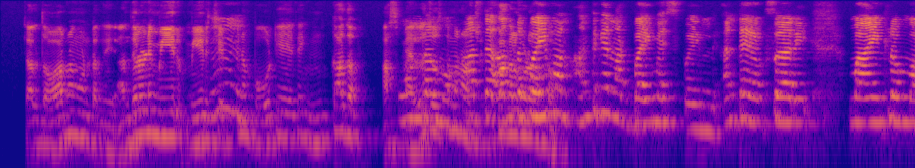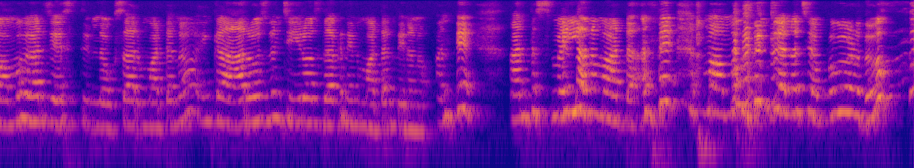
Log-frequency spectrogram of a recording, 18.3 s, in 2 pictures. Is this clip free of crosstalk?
No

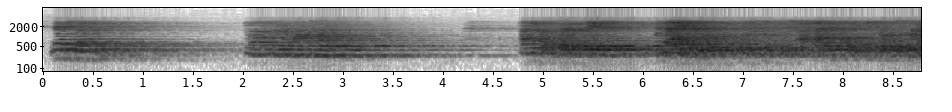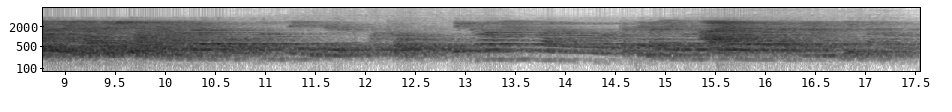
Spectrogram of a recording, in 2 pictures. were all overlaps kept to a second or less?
No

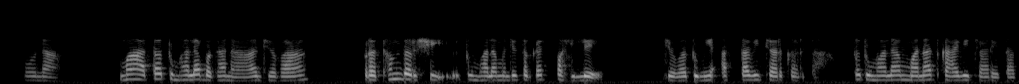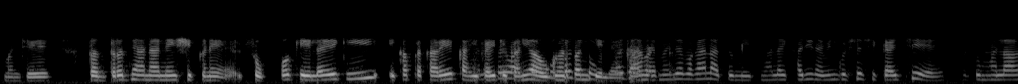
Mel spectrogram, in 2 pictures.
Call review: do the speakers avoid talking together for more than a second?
No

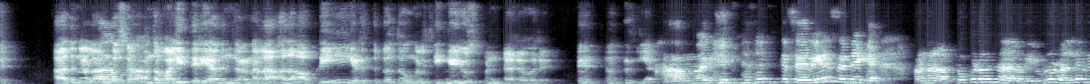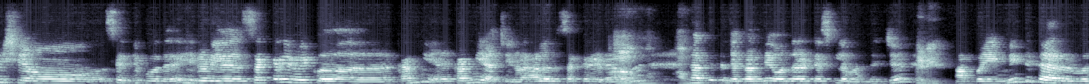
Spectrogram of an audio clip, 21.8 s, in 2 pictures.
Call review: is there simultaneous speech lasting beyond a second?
No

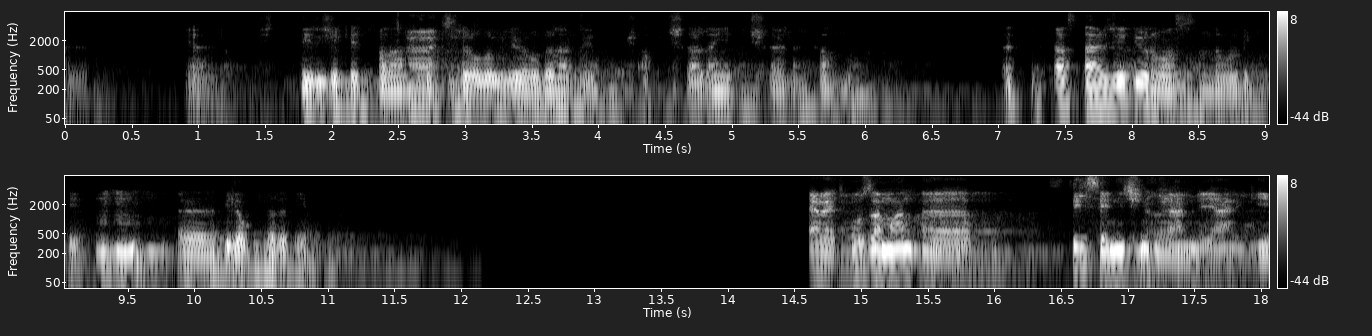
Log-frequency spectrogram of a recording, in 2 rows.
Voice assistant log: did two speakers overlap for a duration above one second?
No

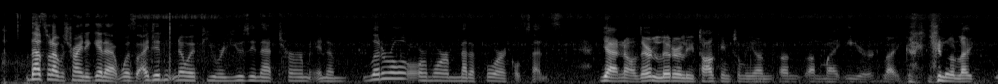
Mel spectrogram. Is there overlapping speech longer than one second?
No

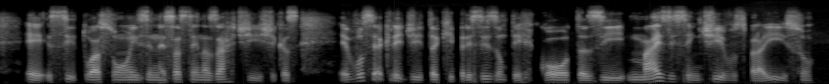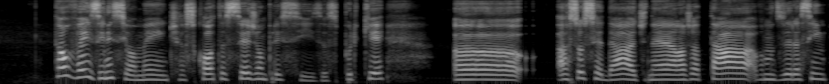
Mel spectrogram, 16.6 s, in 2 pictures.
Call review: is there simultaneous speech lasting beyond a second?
No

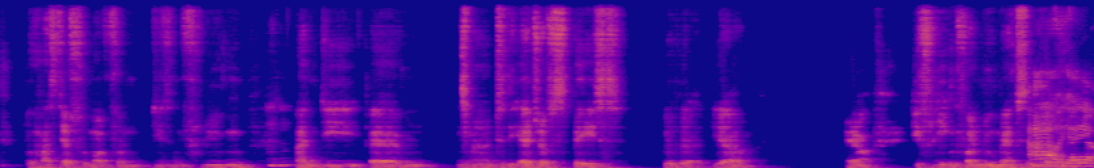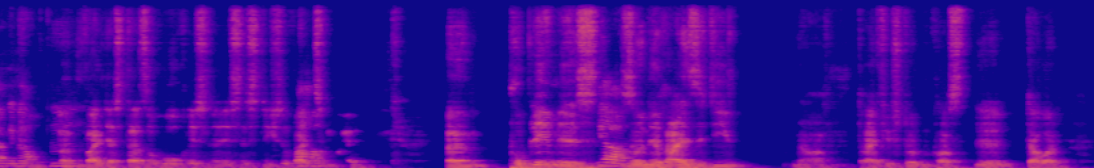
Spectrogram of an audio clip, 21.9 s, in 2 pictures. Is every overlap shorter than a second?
Yes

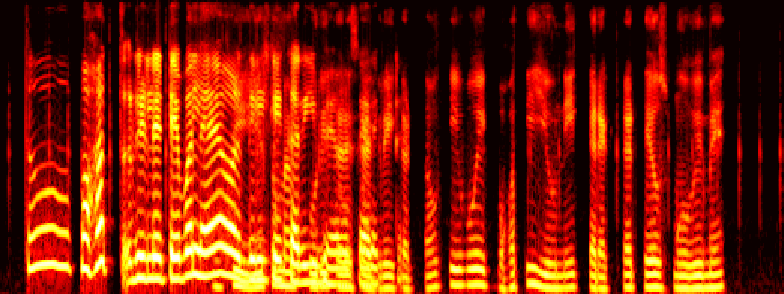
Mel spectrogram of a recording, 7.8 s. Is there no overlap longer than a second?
No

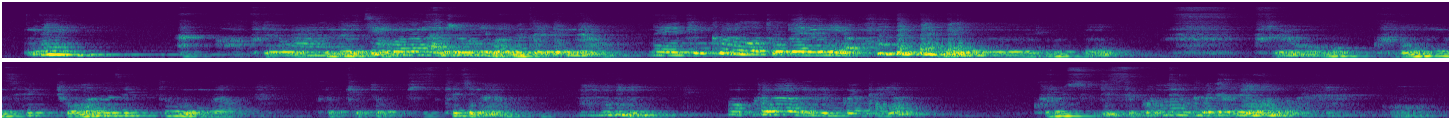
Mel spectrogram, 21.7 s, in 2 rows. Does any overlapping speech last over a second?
Yes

